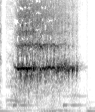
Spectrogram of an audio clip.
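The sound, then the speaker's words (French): A car brakes hard, its tires letting out a loud, sustained screech for over a second before cutting off, followed by the low rumble of the engine. “Parce que la voiture va vite et si elle s'arrête brusquement, tu peux décoller de ton siège et te faire très mal.”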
